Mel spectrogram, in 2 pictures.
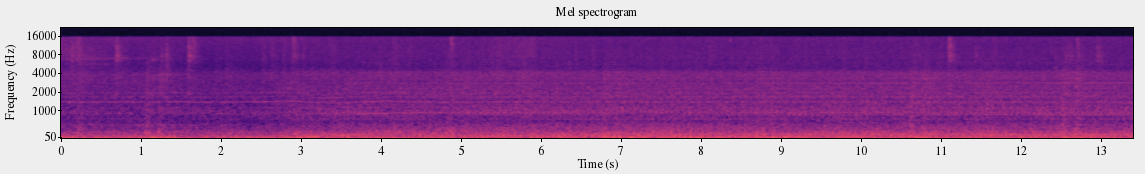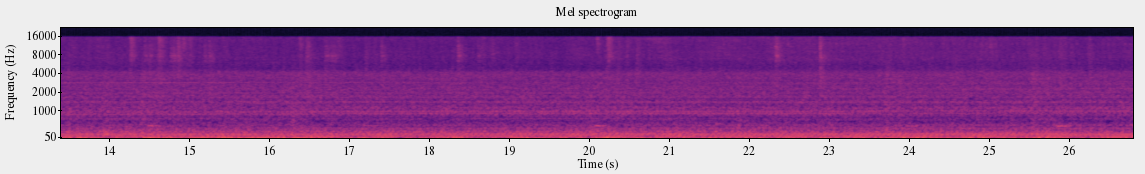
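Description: A diesel railcar engine rumbles steadily.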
